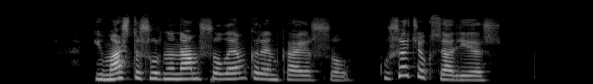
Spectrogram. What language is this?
Mari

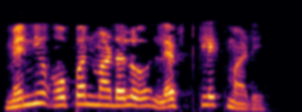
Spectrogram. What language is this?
Kannada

